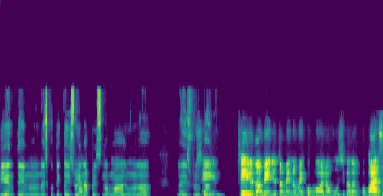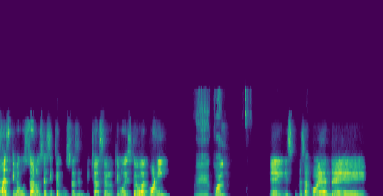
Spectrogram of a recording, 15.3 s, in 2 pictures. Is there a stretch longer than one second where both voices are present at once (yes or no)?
no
